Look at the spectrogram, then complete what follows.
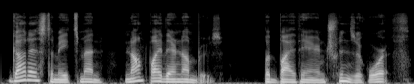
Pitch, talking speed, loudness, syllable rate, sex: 125 Hz, 175 wpm, -17 LUFS, 5.4 syllables/s, male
